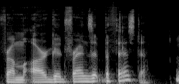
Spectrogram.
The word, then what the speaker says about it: Bethesda: Um Bezia Software is Bethesda.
